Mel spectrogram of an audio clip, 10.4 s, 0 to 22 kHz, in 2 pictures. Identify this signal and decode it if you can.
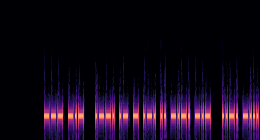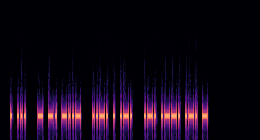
Morse code, heard as a keyed tone, about 34 wpm, 700 Hz. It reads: OK PATRICK FB ES TNX FER RPRT
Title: Practice QSO - Exchange 2 - Info - 35wpm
